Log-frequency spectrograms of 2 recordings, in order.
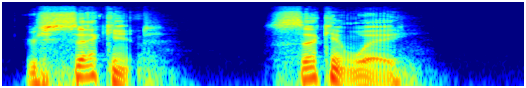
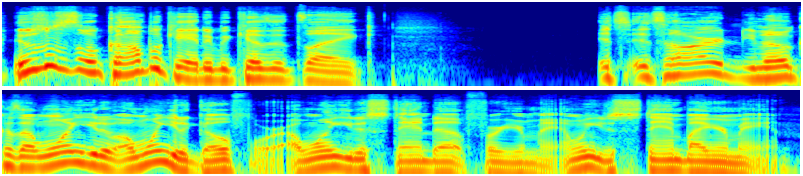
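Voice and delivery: normal talking voice

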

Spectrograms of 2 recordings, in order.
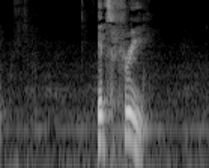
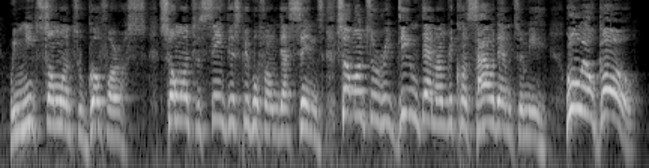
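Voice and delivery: mounting appeal; 7 semitones higher than usual. Acted. God asks heaven who will redeem people, mounting appeal. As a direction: climb phrase by phrase to a ringing challenge.

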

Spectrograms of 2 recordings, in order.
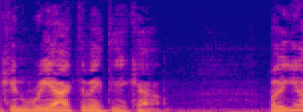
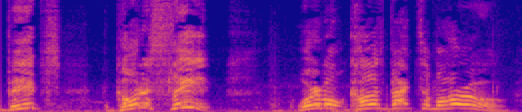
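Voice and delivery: exasperated retort; 8 semitones higher, 6 dB louder than usual. Retold or imitated. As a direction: blurt it out fed up and louder. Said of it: "I'm like".

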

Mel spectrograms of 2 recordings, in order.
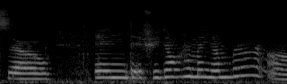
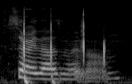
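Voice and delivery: loud; 11 dB louder than usual. Real, not acted. Explaining mom's interruption loudly.

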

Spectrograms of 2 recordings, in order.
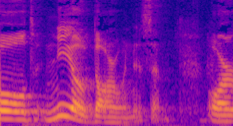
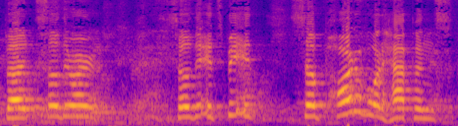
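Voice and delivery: louder, higher, talking over the room; raised voice; 5 semitones higher, 6 dB louder than usual. Real, not acted. Lecturer regaining a chattering audience's attention, raised voice. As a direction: push on over audience chatter, restarting the phrase.

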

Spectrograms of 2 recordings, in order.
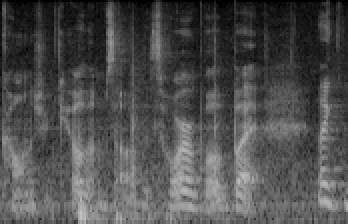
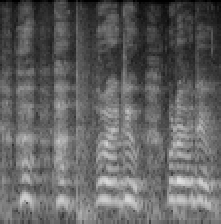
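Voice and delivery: imitating a panicked character, higher and much louder; gasping, half-laughing mock freak-out; 5 semitones higher, 7 dB louder, much faster than usual. Host playing a panicked Edward with no time, mock panic. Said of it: "Right now he's like".

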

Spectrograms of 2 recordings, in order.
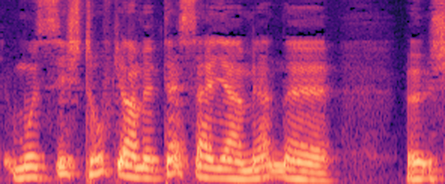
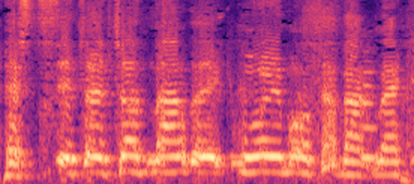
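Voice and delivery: mock angry call; 8 semitones higher than usual. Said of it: "juste faire".

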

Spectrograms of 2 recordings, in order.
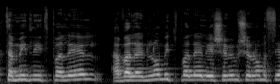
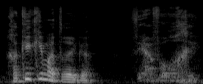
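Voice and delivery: calming whisper; 7 semitones lower, 7 dB quieter than usual. Real, not acted. Preacher soothes his brother in a low whisper. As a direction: drop low and whisper it gently.

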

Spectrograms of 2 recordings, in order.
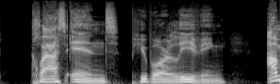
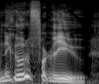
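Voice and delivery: high, softer indignant retort; retold high-voiced comeback; incredulous challenge; 8 semitones higher, 4 dB quieter, faster than usual. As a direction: pitch it up in disbelief. Repeats his challenge to stranger.

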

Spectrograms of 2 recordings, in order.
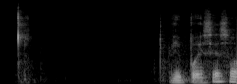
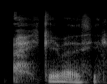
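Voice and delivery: whispering; 5 semitones higher, 5 dB quieter, faster than usual. Real, not acted. Forgetting mid-talk.

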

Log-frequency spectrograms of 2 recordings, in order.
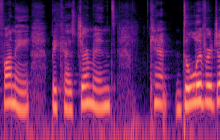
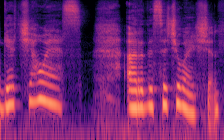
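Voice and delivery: sassy inner voice; 2 semitones higher than usual. Retold or imitated. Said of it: "smart Alicia snaps right back".

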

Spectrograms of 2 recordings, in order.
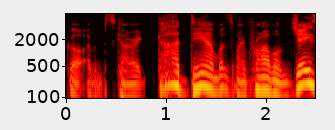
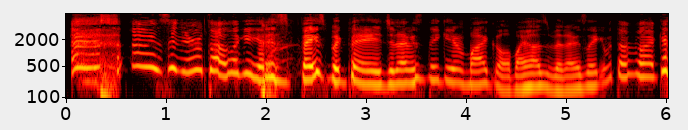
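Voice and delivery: laughing; 11 semitones higher, 4 dB louder than usual. Real, not acted. Laughing over wrong name.

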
